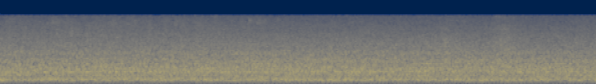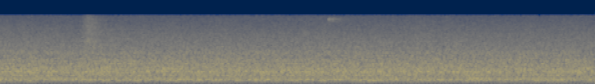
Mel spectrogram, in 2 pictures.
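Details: Steady broadband hiss like a fan or engine fills the room, with faint rustles and a few brief clicks and no animal calls.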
